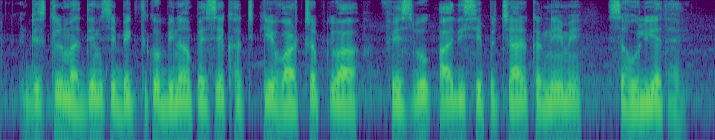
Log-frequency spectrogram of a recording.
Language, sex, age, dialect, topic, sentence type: Hindi, male, 25-30, Kanauji Braj Bhasha, banking, statement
